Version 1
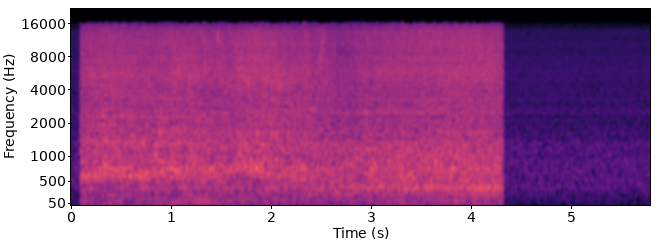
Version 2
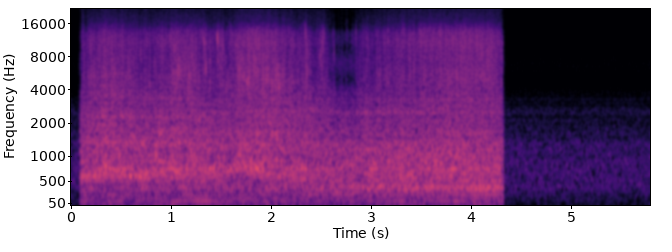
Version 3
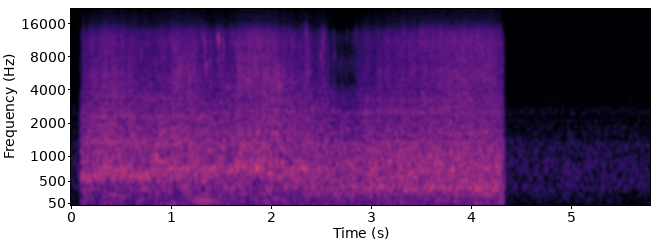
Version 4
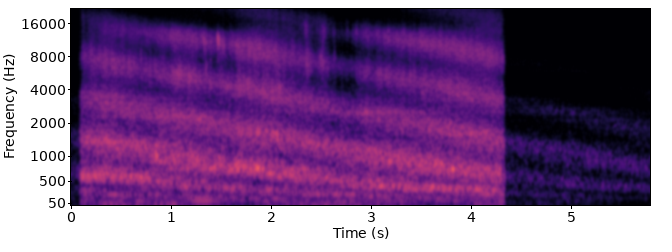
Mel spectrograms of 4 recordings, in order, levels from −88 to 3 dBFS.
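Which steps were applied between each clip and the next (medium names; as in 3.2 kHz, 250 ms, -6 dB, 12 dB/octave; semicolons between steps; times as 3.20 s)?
local Wiener filter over 9 samples; trim -6 dB
chorus voices 2, 1.5 Hz, delay 15 ms, depth 3 ms; trim -2 dB
drifting ripple filter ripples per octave 0.82, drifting -0.49 Hz, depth 14 dB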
